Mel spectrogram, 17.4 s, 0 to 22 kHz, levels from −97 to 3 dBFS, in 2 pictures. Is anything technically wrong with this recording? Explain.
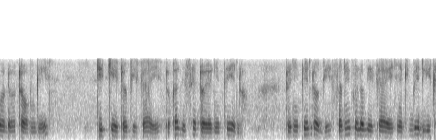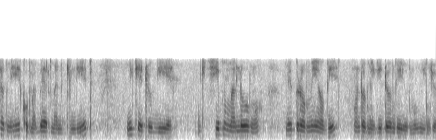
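Yes. Throughout the speech there is G.729 codec coding, with plainly audible damage. The sound is confined to a telephone band of roughly 300 Hz to 3.7 kHz, with nothing above 3.8 kHz. The coder models each 10 ms frame as a vocal-tract filter, a pitch predictor and a few pulses rather than the actual waveform. The speech stays intelligible but comes across as narrow, rough and slightly synthetic, which fits a low-rate 8 kbit/s stream.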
